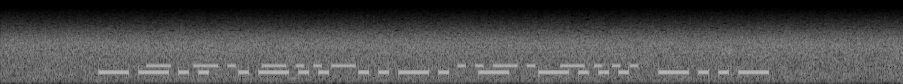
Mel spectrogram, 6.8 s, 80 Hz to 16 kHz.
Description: Morse code, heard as two keyed tones, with radio static. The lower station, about 16 wpm, 600 Hz: ZLFTBX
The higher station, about 18 wpm, 880 Hz: TNX FB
